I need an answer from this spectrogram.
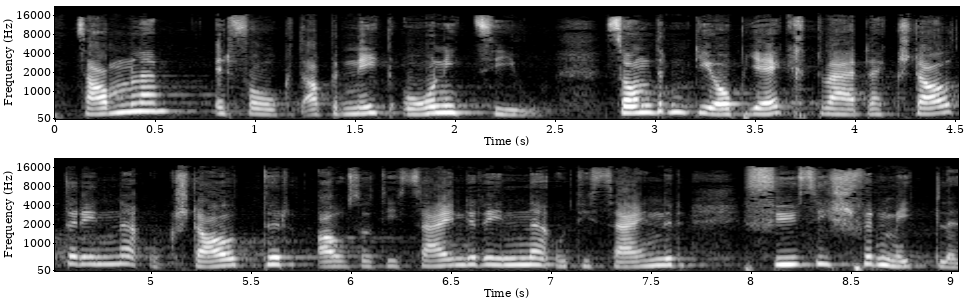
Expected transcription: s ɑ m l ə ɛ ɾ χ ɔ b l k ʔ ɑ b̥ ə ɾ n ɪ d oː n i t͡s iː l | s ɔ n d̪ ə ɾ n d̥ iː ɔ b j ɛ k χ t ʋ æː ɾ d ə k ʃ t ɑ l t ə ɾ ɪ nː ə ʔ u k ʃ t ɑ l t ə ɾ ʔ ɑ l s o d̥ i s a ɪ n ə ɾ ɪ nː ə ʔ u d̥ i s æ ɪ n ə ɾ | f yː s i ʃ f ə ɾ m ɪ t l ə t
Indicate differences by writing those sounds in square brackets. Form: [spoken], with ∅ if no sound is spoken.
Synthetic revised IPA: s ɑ m l ə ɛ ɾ [f] ɔ [∅] l k [t] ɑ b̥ ə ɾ n ɪ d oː n i t͡s iː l | s ɔ n d̪ ə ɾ n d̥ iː ɔ b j ɛ k χ t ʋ æː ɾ d ə k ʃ t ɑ l t ə ɾ ɪ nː ə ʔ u k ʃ t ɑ l t ə ɾ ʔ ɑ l s o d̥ i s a ɪ n ə ɾ ɪ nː ə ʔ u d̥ i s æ ɪ n ə ɾ | f yː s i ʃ f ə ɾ m ɪ t l ə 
